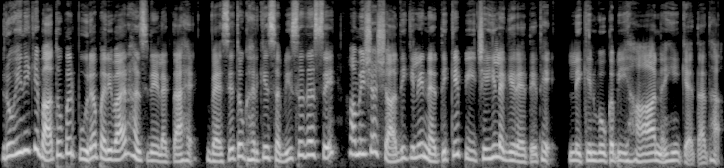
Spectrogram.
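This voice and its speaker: A woman's voice: mid-range voice, sing-song, moderate pace, hardly any pauses, a little mellow, no echo. Woman narrating a story, close dry sound.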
